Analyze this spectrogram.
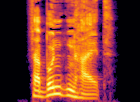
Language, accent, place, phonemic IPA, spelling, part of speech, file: German, Germany, Berlin, /fɛɐ̯ˈbʊndn̩haɪ̯t/, Verbundenheit, noun, De-Verbundenheit.ogg
- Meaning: 1. solidarity 2. attachment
